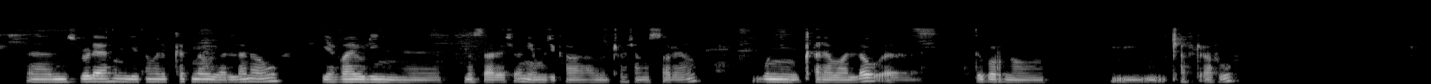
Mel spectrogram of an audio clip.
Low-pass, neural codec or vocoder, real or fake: 5.4 kHz; none; real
